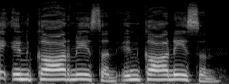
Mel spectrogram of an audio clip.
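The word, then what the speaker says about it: incarnate: बोलते हैं with my इंकार्नेट ये आर साइलेंट होता है इंकार्नेट हो मेरे अवतारों के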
